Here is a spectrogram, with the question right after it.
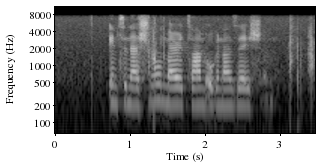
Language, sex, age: English, female, 19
